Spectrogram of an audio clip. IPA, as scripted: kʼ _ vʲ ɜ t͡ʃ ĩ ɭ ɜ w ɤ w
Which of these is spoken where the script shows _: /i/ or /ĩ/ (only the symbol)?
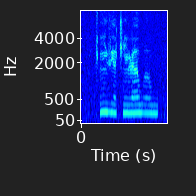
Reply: ĩ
